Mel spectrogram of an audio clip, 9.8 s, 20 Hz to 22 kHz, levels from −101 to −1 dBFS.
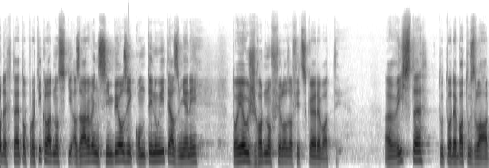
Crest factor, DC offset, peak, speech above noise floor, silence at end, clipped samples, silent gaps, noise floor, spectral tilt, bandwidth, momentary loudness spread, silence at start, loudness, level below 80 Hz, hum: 20 dB; under 0.1%; -2 dBFS; 50 dB; 0 s; under 0.1%; none; -71 dBFS; -4 dB/octave; 13 kHz; 8 LU; 0 s; -22 LUFS; -80 dBFS; none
